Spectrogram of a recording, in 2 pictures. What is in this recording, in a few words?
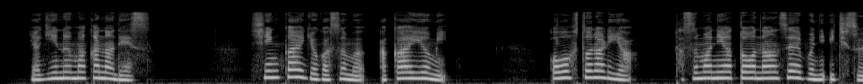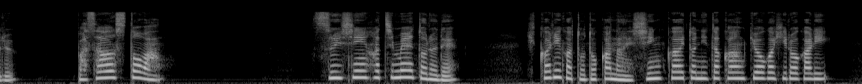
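Voice Sample, Narration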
